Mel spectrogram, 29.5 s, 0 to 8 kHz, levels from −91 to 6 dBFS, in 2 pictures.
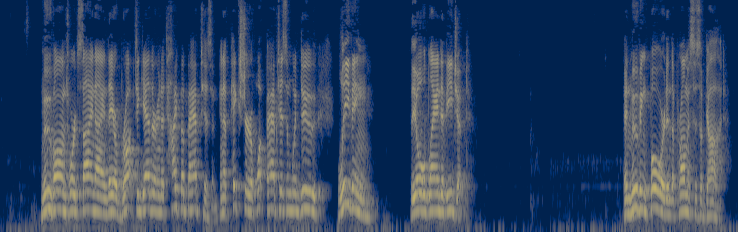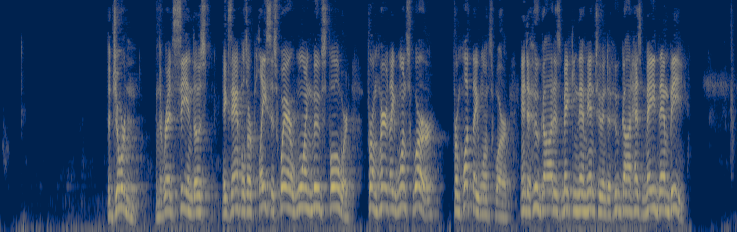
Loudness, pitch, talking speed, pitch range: -25 LUFS, 180 Hz, 150 wpm, 150-200 Hz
